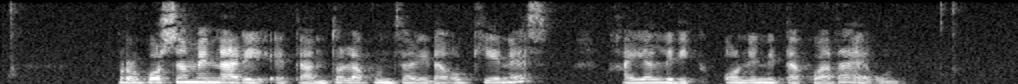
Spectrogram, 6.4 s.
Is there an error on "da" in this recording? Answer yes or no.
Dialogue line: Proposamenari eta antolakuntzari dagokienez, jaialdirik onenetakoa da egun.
no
